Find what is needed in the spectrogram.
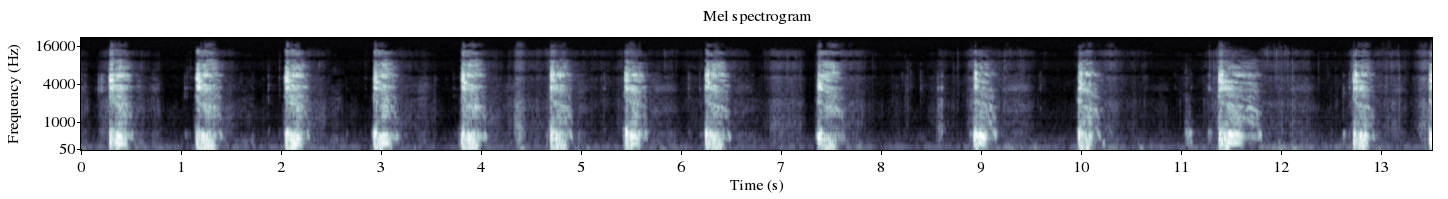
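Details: Repeated harsh single coughs, about one a second, in a long run with short breaths between, from a person struggling to breathe and having a hard time resting or getting comfortable.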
